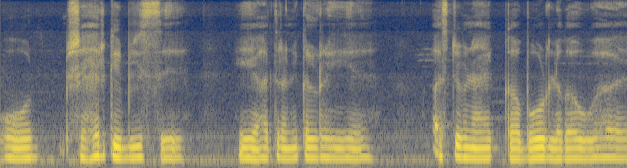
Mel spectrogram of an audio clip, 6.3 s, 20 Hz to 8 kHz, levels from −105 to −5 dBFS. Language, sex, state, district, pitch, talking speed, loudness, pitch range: Hindi, male, Uttarakhand, Tehri Garhwal, 135 Hz, 155 wpm, -16 LUFS, 130-140 Hz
